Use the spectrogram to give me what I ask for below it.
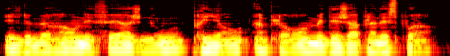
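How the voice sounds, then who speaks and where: Man reading with a low, dark, husky voice. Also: flat delivery, unhurried. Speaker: narrator. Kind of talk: audiobook narration.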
